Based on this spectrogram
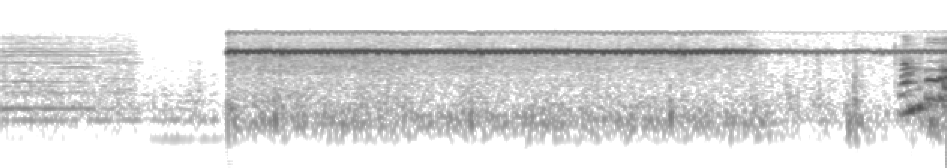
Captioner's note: ominous soft music; whistle blows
